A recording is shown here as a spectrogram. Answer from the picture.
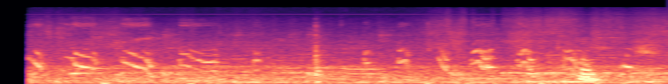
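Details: Six-week-old orange sable Pomeranian puppy in Willow, Alaska, giving a run of thin, high whimpers and yips with rising and falling squeaky notes, over steady background hum.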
